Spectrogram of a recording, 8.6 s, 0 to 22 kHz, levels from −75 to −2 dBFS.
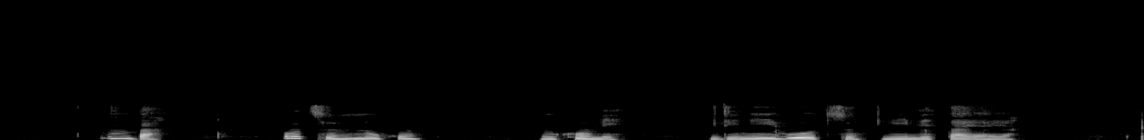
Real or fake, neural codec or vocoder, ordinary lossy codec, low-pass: fake; vocoder, 22.05 kHz, 80 mel bands, Vocos; AAC, 24 kbps; 5.4 kHz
